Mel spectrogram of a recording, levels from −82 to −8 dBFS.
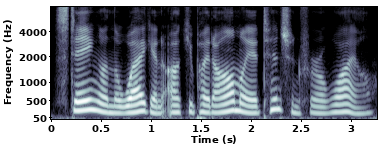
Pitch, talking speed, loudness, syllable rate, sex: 195 Hz, 200 wpm, -16 LUFS, 5.4 syllables/s, female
